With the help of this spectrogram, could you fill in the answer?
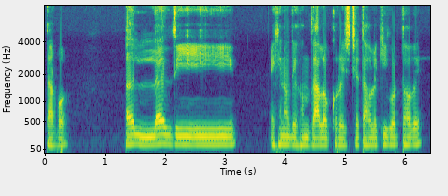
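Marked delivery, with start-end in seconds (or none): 1.3-3.2 আল্লাযী with "dhii" held very long; tongue-out "th" as in "this" in আল্লাযী; slow recitation, stretching the end of আল্লাযী; long final vowel. Shown as a demonstration. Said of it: "তিন second টেনে পড়তে হবে".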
